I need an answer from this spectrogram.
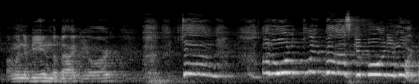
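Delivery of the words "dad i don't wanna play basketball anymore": put-on high-pitched whining child, close to crying; whiny adopted kid. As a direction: whine like a kid begging to quit basketball. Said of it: "My adopted kids".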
